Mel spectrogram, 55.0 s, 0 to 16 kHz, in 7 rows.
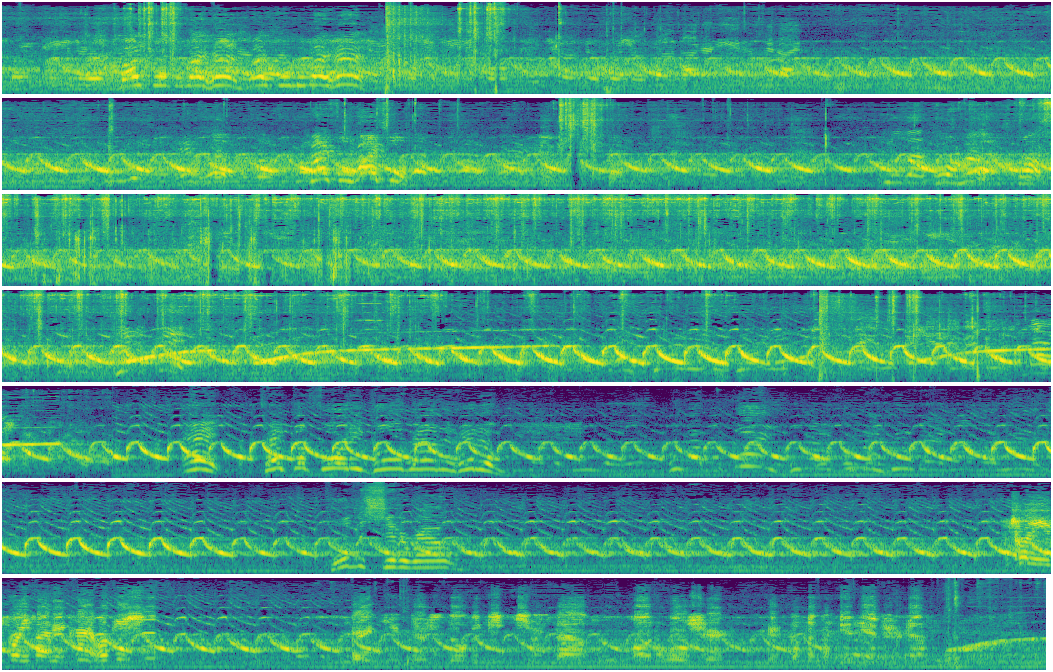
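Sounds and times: police siren yelp: 0:00.0 - 0:55.0
rising siren wails: 0:00.0 - 0:55.0.

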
